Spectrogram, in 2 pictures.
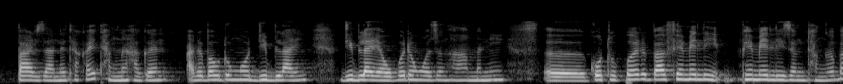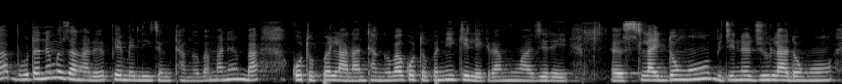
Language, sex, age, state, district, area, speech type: Bodo, female, 18-30, Assam, Kokrajhar, rural, spontaneous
